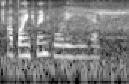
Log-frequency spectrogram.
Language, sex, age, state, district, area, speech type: Urdu, female, 30-45, Uttar Pradesh, Aligarh, rural, spontaneous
